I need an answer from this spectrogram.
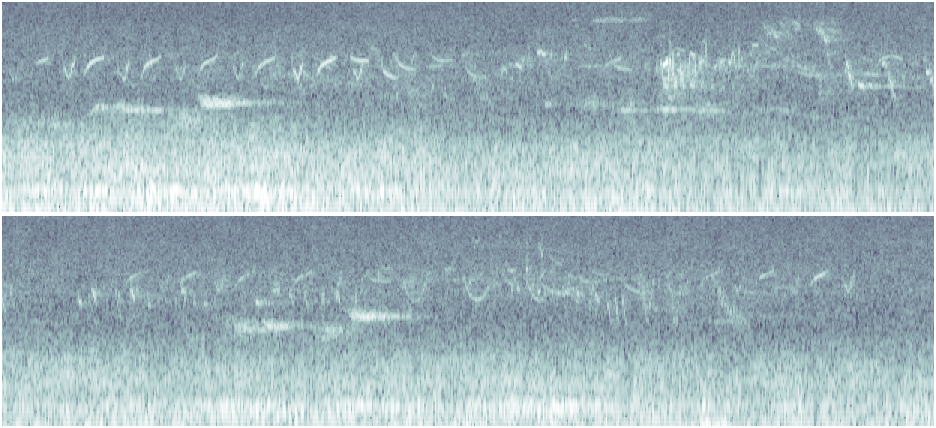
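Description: Songbirds singing in the forest: quick runs of short high chirps, with a few short whistled notes between them, over a steady low background rumble.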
